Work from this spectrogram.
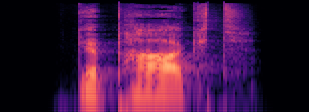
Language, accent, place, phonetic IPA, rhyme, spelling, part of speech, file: German, Germany, Berlin, [ɡəˈpaʁkt], -aʁkt, geparkt, adjective / verb, De-geparkt.ogg
- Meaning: past participle of parken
